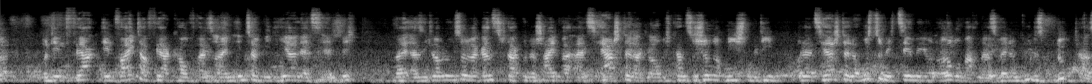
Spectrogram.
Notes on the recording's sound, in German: Die Aufnahme haben wir bei der #OMR17 gemacht und wir mussten auf die schlechtere Aufnahme zurückgreifen. Die Aufnahme haben wir bei der #OMR17 gemacht und wir mussten auf die schlechtere Aufnahme zurückgreifen.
